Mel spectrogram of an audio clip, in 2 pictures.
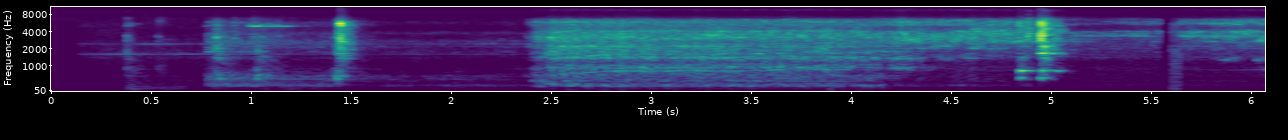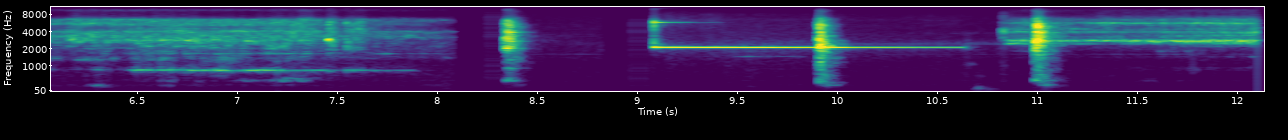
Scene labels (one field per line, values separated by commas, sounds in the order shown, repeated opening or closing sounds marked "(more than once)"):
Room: kitchen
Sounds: coffee machine, phone ringing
